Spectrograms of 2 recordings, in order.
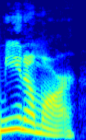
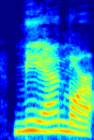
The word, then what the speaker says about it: Myanmar: on this um Greg am I saying it correctly Myanmar Myanmar Myanmar okay you see I was not saying it correctly Myanmar I love Greg you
